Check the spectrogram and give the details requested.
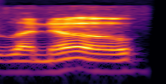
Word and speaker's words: Lanau: vowels when out but the proper French way it would be Leno and nobody I don't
